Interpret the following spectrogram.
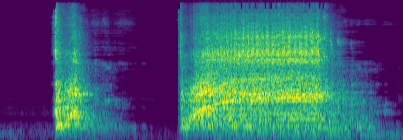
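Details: Contax tractor engine being revived, spark plug out for a spark test: quick, smooth whirring spin with no heavy compression beats; starter turns the engine freely and strongly, and a spectacular spark follows.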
